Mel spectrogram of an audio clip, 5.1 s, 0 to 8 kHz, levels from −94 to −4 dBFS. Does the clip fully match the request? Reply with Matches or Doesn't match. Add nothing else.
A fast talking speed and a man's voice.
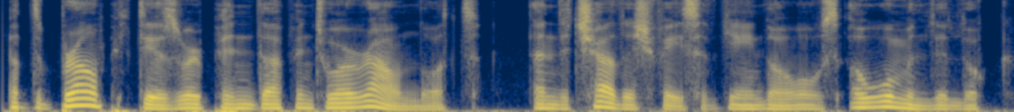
Matches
